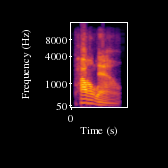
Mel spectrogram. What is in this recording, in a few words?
"powwow", American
